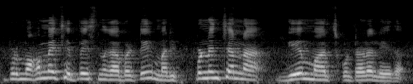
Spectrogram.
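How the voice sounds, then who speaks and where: Animated woman recapping a show. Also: a little high, fast talker. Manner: animated retelling, acting out quotes, asking rhetorical questions. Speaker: reality show commentator. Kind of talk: casual spoken recap and commentary.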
